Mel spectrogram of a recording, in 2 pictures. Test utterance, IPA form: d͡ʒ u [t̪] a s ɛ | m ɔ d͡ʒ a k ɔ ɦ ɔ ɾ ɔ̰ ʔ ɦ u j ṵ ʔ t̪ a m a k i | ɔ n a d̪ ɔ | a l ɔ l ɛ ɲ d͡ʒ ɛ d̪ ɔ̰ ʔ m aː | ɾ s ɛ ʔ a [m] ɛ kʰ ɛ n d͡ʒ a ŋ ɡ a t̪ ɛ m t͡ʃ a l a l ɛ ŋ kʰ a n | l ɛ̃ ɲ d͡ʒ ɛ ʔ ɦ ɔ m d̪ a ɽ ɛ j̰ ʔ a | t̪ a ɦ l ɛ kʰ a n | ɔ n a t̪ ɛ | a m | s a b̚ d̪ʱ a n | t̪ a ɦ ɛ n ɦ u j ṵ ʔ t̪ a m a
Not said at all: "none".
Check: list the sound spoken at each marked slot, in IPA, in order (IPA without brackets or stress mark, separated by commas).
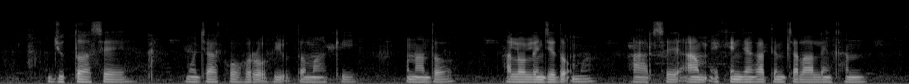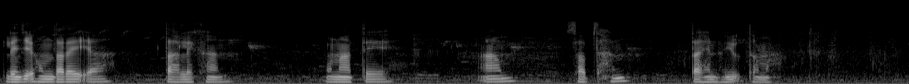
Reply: t̪, m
